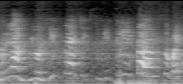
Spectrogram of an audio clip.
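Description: High-pitched voices talking and exclaiming in a TV commercial, heard through a television's speaker.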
